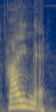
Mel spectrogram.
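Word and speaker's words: Heine: Nasıl okunuyor Hayne bu? – Bakayt. Bakayt. Evet. Hayne. Hayne. Hayne. – Hayne Almanca gibi sanki.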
